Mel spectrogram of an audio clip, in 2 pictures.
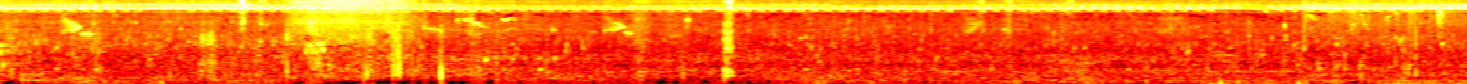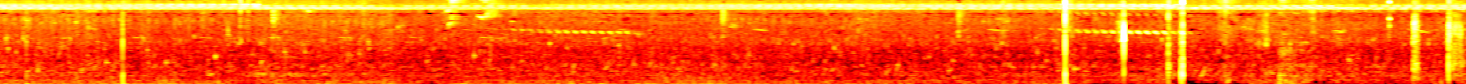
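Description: Insects chirring: a steady, high-pitched drone. A few sharp clicks come near the end.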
